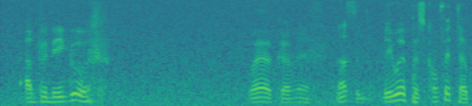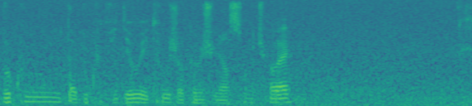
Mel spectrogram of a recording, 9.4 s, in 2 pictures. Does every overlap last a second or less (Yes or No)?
Yes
